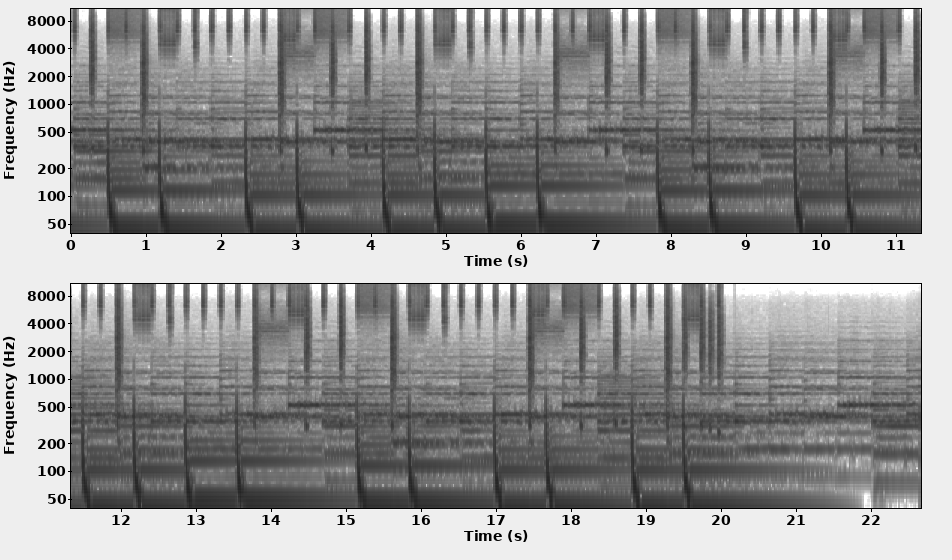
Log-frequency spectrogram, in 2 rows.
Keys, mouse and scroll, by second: 9.9 click.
